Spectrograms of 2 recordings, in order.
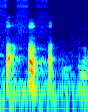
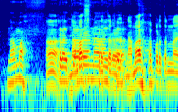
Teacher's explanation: నమః ఆఫ్టర్ విసర్గ పా కమ్స్ పా ఇస్ బైలాబియల్ sound బైలాబియల్ ఉపయోష్టం but the బైలాబియల్ sound becomes labiodental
